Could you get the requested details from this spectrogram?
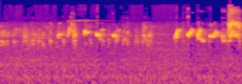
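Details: Red-whiskered bulbul heard in a 'ché' singing match meant to revive a bird's drive and vigour: a quick run of bright chirped notes, a short pause, then another burst of clipped warbling phrases ending on a high squeak.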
